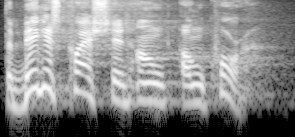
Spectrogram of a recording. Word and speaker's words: Quora: I said, Quora. I think it's Q-U-O-R-A. I said, nobody knew how to pronounce it. It's Quora, right?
